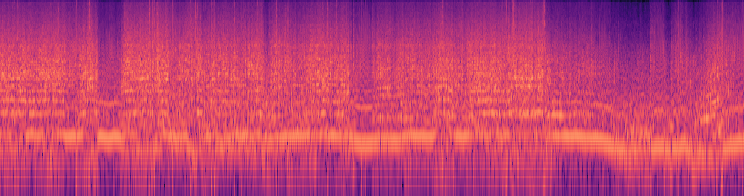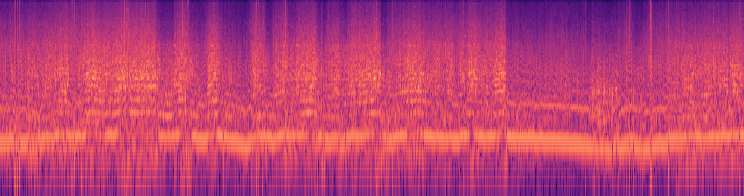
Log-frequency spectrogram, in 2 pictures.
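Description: Stock car's engine running hard at high revs, heard from inside the stripped, caged cabin. It is loud and mostly steady, and drops in pitch and climbs back twice, about halfway through and near the end, as the throttle is lifted and reopened. Occasional knocks break through it.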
